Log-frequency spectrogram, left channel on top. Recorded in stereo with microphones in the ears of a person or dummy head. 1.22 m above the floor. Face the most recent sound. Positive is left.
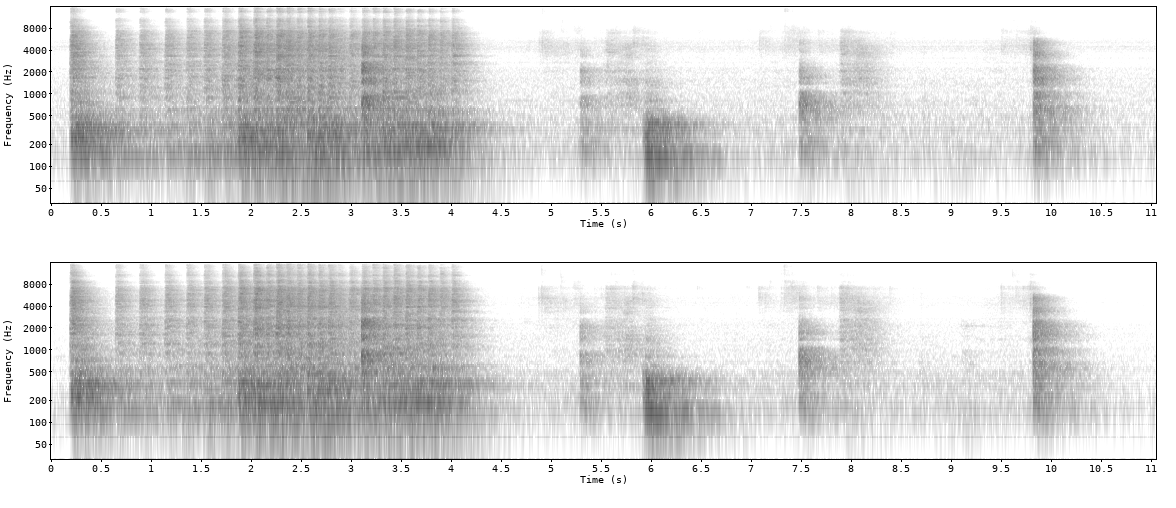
turn(degrees=-45)  # may be behind; listen again after turning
